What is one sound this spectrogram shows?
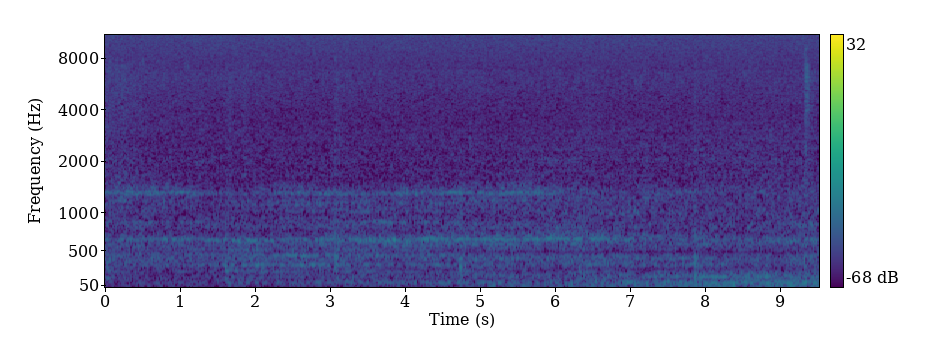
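Slow footsteps fall on a hard floor.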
